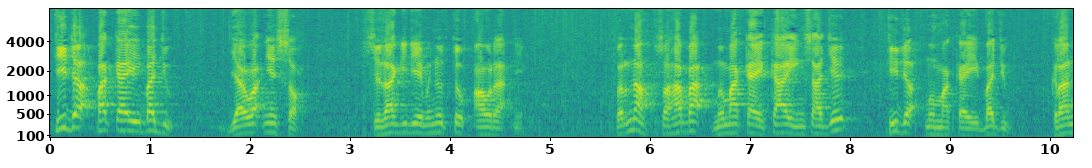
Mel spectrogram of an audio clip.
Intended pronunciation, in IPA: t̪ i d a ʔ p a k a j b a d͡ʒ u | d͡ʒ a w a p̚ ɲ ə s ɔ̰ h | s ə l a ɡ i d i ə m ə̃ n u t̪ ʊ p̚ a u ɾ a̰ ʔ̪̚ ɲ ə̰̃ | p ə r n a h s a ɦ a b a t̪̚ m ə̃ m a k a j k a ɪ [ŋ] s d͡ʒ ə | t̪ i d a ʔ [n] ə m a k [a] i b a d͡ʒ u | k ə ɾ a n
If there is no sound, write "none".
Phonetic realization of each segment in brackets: ŋ, m, a

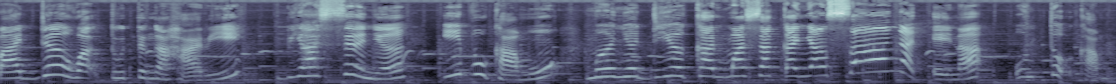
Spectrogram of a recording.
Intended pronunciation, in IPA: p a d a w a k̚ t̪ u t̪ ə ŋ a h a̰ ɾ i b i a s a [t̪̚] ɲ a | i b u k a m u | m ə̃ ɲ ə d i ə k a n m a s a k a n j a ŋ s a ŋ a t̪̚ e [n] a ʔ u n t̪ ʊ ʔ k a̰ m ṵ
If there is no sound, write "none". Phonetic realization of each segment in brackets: none, n

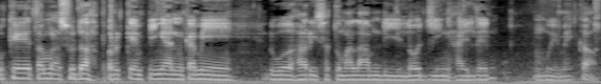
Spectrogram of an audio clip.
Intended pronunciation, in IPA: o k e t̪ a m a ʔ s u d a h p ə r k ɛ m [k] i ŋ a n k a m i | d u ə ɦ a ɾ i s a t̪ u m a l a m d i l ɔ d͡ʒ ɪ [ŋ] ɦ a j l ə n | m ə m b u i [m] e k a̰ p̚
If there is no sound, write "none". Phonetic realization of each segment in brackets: p, ŋ, m

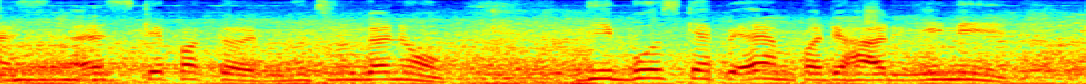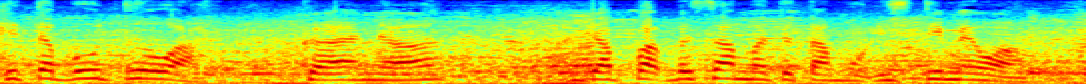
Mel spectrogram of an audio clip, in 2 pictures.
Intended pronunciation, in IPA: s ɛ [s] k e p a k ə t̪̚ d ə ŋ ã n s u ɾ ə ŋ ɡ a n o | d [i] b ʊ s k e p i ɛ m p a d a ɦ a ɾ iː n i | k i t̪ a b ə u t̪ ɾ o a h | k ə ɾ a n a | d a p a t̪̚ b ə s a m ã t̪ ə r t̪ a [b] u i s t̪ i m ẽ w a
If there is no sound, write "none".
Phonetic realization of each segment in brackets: s, i, m

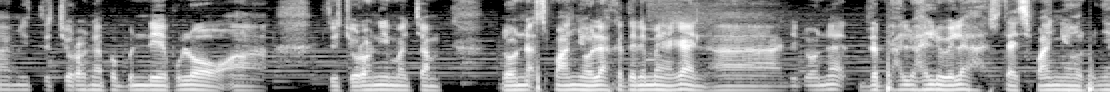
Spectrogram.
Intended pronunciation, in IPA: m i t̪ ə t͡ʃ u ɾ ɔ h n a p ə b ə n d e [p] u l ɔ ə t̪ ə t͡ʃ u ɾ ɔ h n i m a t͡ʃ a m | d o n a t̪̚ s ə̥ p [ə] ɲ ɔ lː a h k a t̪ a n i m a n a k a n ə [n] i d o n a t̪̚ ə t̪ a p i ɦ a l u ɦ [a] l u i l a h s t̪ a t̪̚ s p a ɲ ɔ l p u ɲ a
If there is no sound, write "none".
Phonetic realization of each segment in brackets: p, a, d, a

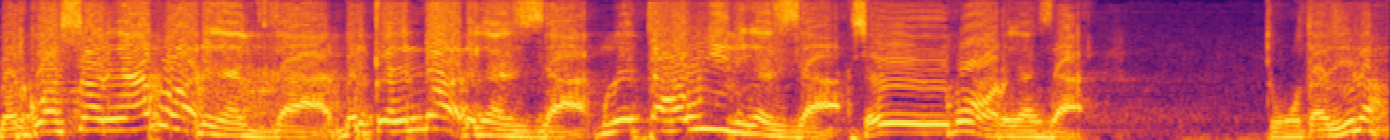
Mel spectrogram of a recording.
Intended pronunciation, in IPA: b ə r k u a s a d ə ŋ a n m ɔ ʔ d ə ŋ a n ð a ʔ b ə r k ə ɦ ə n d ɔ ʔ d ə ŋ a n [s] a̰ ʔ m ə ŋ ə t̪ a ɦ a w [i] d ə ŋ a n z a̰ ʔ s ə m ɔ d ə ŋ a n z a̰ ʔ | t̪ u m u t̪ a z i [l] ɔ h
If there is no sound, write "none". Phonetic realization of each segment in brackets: z, i, l

